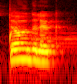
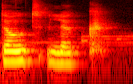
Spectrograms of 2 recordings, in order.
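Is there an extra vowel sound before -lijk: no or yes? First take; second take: yes; no. First: It is said with a vowel before -lijk. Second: It is said without a vowel before -lijk. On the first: The speaker calls it right. "we soms dus een extra klank toevoegen" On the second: The speaker calls it wrong. "dat klinkt niet goed"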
